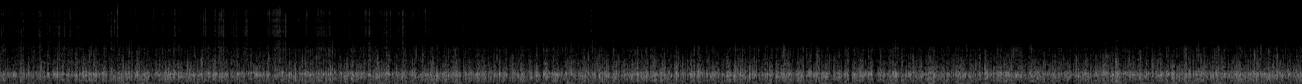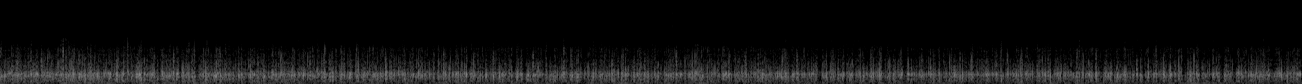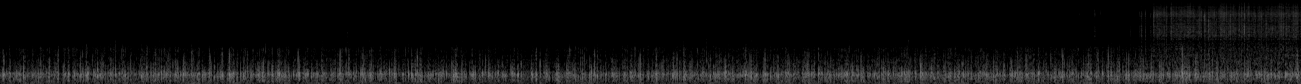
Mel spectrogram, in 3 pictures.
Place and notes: Poznan, Mateckiego street, kitchen - boiling eggs
boiling eggs in a small pot, drops of water trapped under the pot sizzling as they turn into vapor as well as rumble of boiling water as if a horde of horses were racing in the distance.
27 November 2012, 08:01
